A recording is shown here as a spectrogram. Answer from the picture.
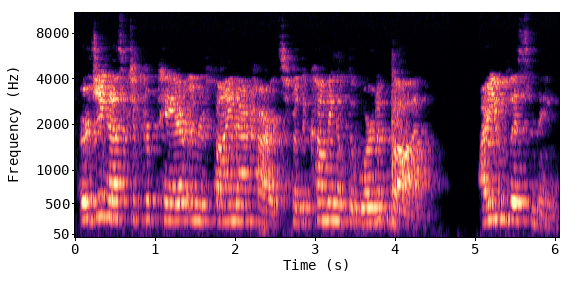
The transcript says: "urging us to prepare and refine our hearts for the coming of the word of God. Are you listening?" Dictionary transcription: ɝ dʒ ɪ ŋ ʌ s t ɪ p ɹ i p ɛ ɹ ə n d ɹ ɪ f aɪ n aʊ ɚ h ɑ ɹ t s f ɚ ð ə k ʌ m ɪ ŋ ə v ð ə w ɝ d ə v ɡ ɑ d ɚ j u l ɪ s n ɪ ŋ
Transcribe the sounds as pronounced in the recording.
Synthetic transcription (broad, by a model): ɝ dʒ ɪ ŋ ʌ s t ɪ p ɹ i p ɛ ɹ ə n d ɹ ɪ f aɪ n aʊ ɚ h ɑ ɹ t s f ɚ ð ə k ʌ m ɪ ŋ ə v ð ə w ɝ d ə v ɡ ɑ d ɚ j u l ɪ s n ɪ ŋ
